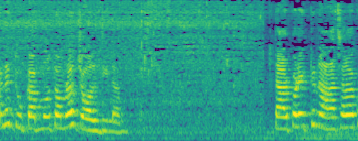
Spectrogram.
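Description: Water pours into a pan of simmering food.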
